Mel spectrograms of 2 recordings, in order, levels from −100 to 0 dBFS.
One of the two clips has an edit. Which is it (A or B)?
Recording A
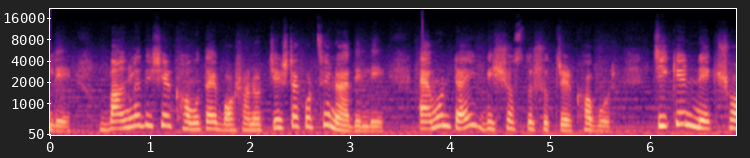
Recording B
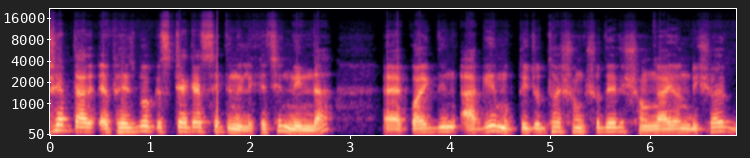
B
